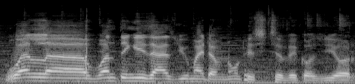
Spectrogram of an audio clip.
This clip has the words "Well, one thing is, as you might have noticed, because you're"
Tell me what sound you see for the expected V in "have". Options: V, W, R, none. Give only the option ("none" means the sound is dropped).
V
